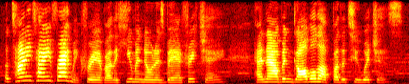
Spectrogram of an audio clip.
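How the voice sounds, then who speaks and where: A woman's voice: fairly high pitch, normal speed, bright, forceful tone, faint music behind. A woman reading a visual novel aloud as dramatic scripted narration.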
